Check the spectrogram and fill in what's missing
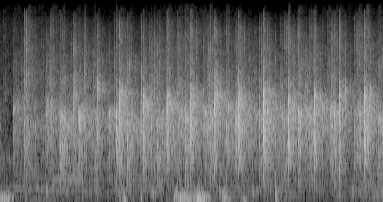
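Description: A church congregation claps along in steady rhythm during a sermon, the clapping continuous and fairly close, with no talking over it.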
